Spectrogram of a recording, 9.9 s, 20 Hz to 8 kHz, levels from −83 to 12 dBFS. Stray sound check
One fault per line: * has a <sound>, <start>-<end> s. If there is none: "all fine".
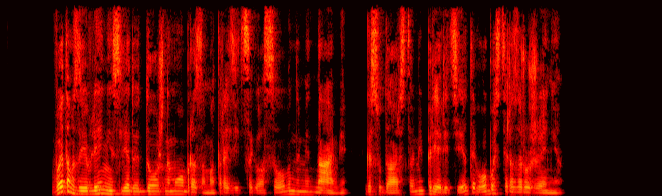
all fine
